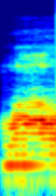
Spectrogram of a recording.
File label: "wall", robot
